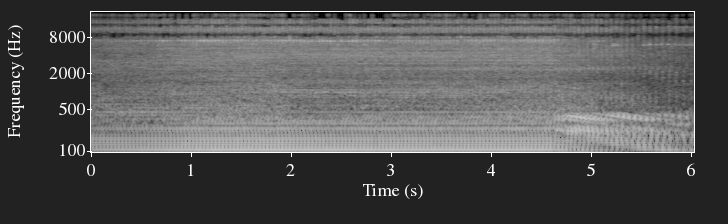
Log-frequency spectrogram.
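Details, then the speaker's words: 1995 Craftsman LT4000 lawn tractor, single-cylinder engine, after sump gasket replacement, rope-started after being flooded, no battery needed: steady, even putter holding its beat, no misses or knocks. Running cleanly, normal running. "Yeah! Woo! There you turn it on. Look at that. Don't even need a battery. Don't even need a battery."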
